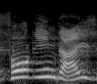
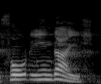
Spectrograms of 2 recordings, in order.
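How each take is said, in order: First: Loud, high outraged disbelief; acted indignant outburst, pitched right up; incredulous protest. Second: Judge handing down a sentence; magistrate's plain ruling; matter-of-fact sentencing. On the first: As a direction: throw the sentence back in shock. Defendant protests the harsher sentence. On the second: Acted. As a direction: pronounce the sentence firmly, without fuss. Judge passes sentence in joke.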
